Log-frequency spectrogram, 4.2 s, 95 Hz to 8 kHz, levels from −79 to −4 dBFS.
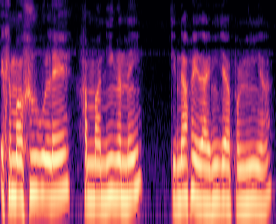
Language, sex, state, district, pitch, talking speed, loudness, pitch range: Wancho, male, Arunachal Pradesh, Longding, 165 Hz, 200 wpm, -14 LUFS, 155-175 Hz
